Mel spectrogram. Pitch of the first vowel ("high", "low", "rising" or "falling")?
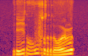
rising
